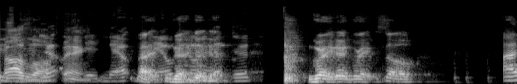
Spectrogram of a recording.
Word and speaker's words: Kozlov: Kozlov, I think is how you say it. Yeah, Kozlov.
